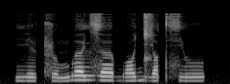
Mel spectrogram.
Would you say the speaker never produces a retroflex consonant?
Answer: no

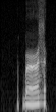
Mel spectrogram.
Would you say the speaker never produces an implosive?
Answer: no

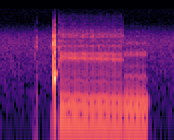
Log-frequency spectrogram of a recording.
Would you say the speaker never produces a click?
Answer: no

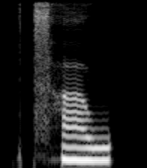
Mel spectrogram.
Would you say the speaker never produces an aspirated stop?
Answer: no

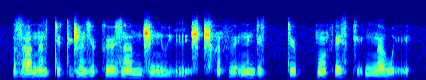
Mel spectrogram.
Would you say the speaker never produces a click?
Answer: yes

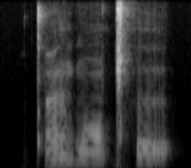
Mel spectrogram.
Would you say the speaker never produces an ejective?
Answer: no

